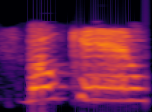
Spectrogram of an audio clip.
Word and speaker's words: Spokane: i just say that what is it spokane spokane washington all right spokane they say kika morlad is a vocalist executive producer from the pacific northwest she's from spokane washington her latest album is a mixture of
